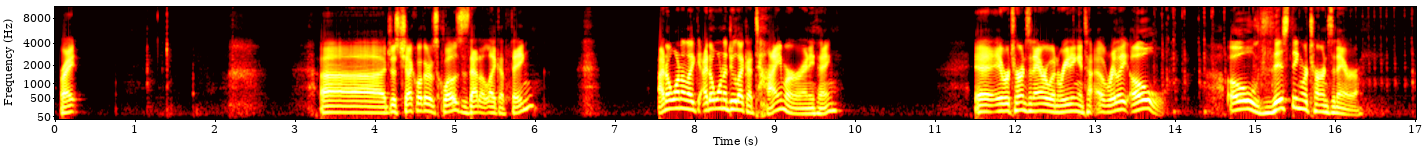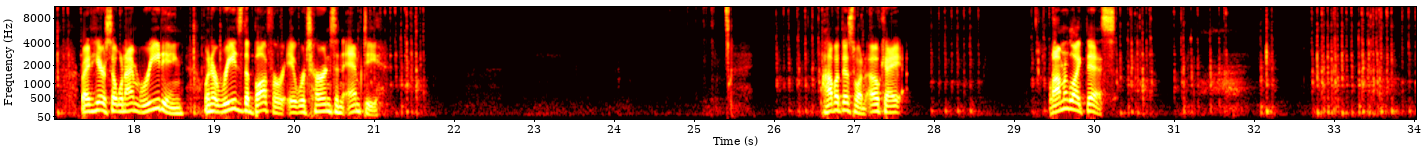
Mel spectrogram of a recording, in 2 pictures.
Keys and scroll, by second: 13.4-21.7 typing, 14.5 ctrl+c, 16.9 ctrl+c, 17.0 ctrl+c, 18.9 ctrl+c, 20.8 ctrl+c, 26.2-30.9 typing, 31.0 ctrl+^, 31.3 ctrl+^, 32.0-34.0 typing.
